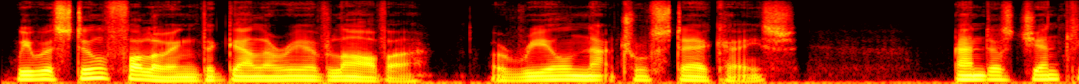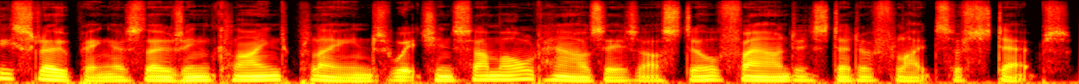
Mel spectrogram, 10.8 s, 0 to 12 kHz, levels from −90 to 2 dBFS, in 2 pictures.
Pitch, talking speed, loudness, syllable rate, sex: 105 Hz, 185 wpm, -19 LUFS, 5.5 syllables/s, male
